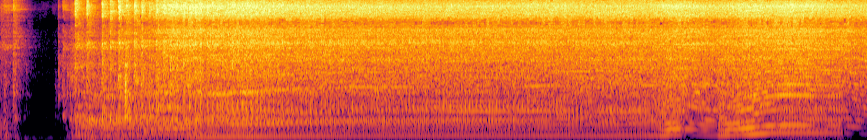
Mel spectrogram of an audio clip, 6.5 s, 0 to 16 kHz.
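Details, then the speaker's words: Husqvarna 36 chainsaw after fixing a stuck carburetor needle; fast steady buzz at idle with the chain spinning because idle was set too high, then idle screw turned down until the chain stops. "okay I had to adjust idle down obviously it was too high chain was spinning like that so I turned the idle down so the chain stops"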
